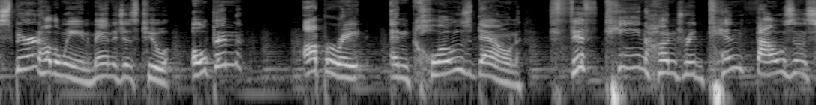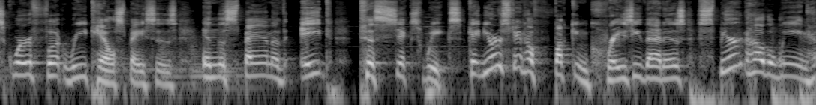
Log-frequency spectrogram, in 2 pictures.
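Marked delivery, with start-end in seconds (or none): 0.0-12.8 slow, unhurried, deliberate, each part set down. Speaker repeats a point for a listener who isn't following, saying it slower. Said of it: "I'm gonna say that a little bit slower".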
